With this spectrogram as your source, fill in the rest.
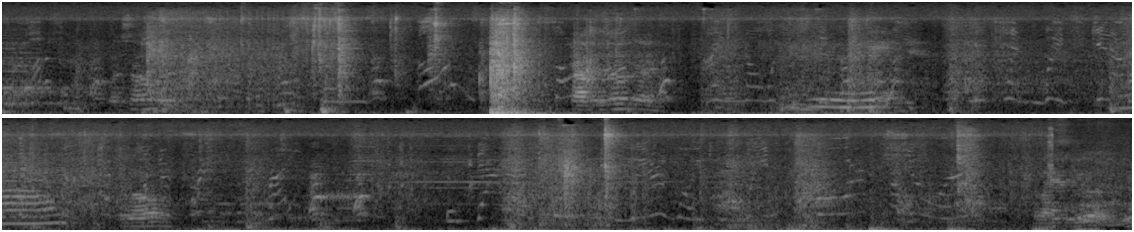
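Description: A woman talks nearby in a room.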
